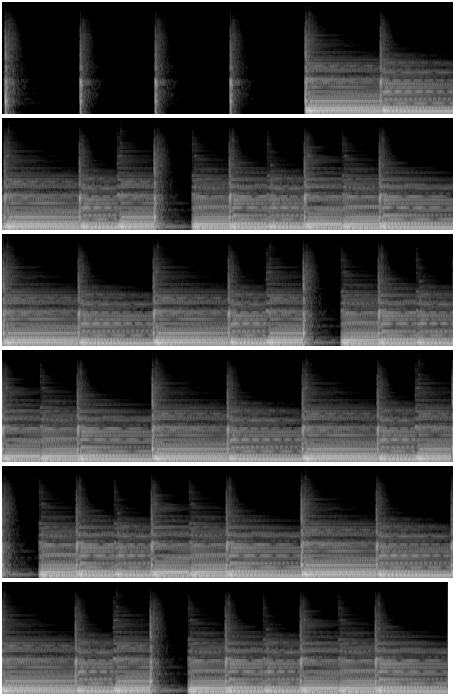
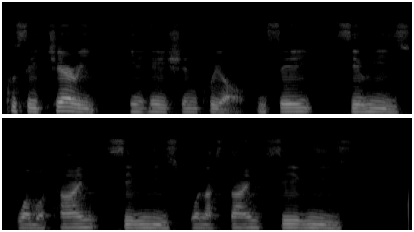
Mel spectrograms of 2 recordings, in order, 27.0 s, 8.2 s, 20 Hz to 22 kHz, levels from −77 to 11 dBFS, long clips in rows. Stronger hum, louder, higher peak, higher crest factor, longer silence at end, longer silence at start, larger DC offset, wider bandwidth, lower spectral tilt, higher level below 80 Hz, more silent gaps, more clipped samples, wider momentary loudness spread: neither; first, -17 LUFS vs -41 LUFS; first, -2 dBFS vs -20 dBFS; second, 14 dB vs 20 dB; second, 0 s vs 0.65 s; about the same, 0 s vs 0.05 s; neither; second, 10 kHz vs 11.5 kHz; first, -8.5 dB/octave vs -6 dB/octave; first, -34 dBFS vs -70 dBFS; second, none vs 1.20-1.24 s; neither; second, 5 LU vs 11 LU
